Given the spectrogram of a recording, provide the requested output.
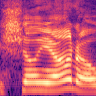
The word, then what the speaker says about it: Giuliano: in the middle and Frankie Giuliano with the quiet G it's gonna pass it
